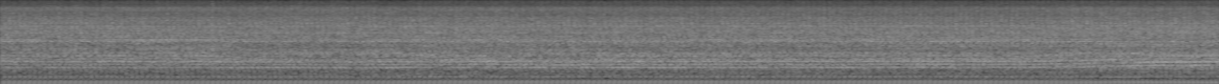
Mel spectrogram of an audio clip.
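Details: Troy-Bilt Horse single-cylinder engine running after its fuel pump was replaced, smoke clearing because it had been turned on its side: a steady, even idle with a consistent beat and no knocks or stumbles. The engine runs smoothly.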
